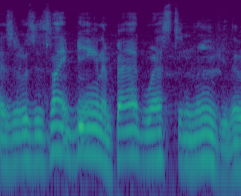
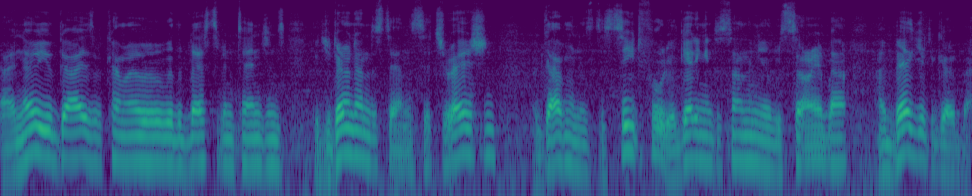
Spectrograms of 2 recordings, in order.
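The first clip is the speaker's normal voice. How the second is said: usual speaking voice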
